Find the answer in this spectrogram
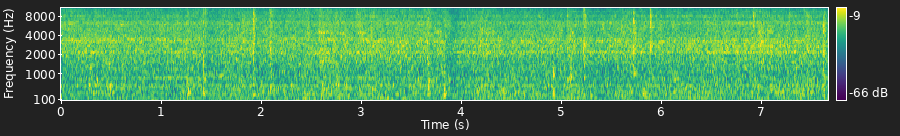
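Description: Harz narrow-gauge train running along the track, heard from inside a carriage: a steady rumble of wheels and carriage with a few faint clicks.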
